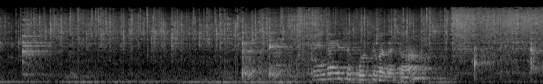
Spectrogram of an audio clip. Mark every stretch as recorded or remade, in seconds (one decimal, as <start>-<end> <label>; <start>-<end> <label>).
0.0-3.7 recorded; 3.7-4.3 remade; 4.3-5.4 recorded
